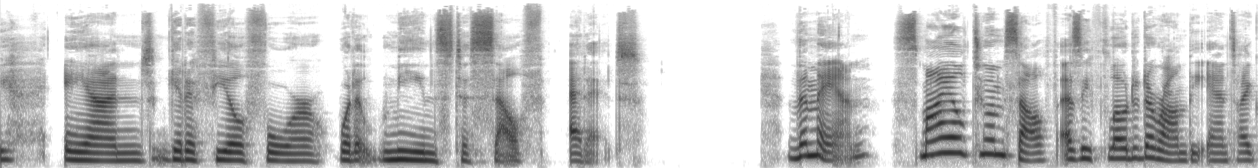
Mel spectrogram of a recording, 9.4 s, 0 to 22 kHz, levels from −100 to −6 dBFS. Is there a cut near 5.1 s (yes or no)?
no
